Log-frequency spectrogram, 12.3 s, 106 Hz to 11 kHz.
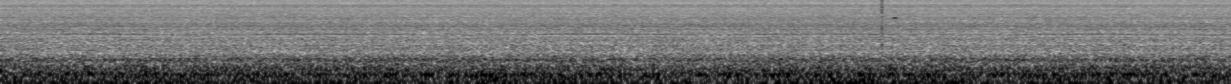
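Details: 1995 Chevy Tahoe K-series 5.7L V8 rough idle: slightly uneven lumpy beat; scan shows throttle position sensor not communicating, truck won't shift, TPS replaced twice; owner suspects wiring; smoke seen near passenger-side headers.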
